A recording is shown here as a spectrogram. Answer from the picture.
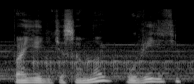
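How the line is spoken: Quiet. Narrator (Russian): тихо сказала Веда

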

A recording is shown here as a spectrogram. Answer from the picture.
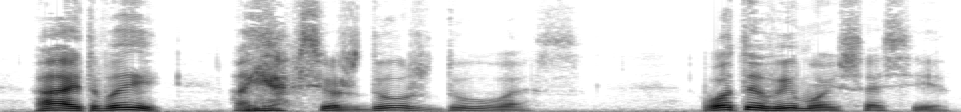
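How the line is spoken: Joyful. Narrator (Russian): сказал радостно

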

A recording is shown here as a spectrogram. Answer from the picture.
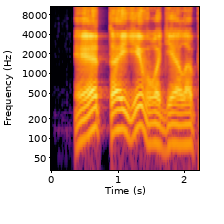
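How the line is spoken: Creaky voice. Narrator (Russian): проскрипел Ерема

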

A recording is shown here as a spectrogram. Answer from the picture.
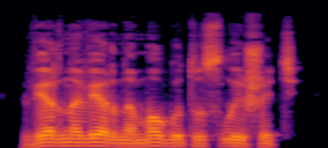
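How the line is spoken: Rapid whisper. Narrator (Russian): зашептал Остап быстро

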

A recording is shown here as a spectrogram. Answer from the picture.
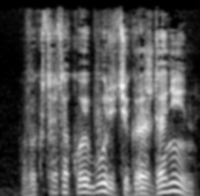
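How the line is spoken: Frightened question. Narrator (Russian): испуганно спросил Никанор Иванович

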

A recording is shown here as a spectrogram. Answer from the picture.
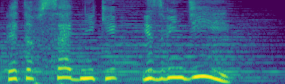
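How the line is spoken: Excited shout, young woman. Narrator (Russian): взволнованно закричала девушка

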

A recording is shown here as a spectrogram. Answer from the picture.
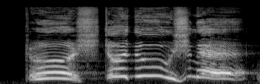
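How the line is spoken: Exclaimed, ancient dodo. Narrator (Russian): воскликнул древний дронт

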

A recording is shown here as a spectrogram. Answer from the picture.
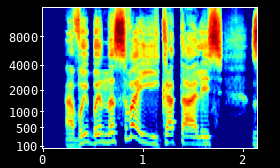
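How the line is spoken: Heated shouting. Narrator (Russian): запальчиво кричал шофер

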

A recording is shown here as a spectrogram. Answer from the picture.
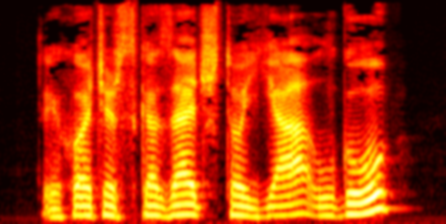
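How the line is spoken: Stranger's growl. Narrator (Russian): зарычал незнакомец

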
